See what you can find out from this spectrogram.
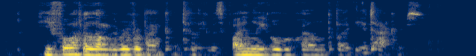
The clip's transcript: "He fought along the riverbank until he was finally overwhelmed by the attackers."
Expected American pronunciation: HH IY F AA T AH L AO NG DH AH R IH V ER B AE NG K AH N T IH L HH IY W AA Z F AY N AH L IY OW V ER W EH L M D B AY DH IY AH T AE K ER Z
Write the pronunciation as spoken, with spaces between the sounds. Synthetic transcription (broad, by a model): HH IY F AA T AH L AO NG DH AH R IH V ER B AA NG K AH N T IH L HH IY W AA Z F AY N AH L IY OW V ER W EH L M D B AY DH IY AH T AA K ER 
